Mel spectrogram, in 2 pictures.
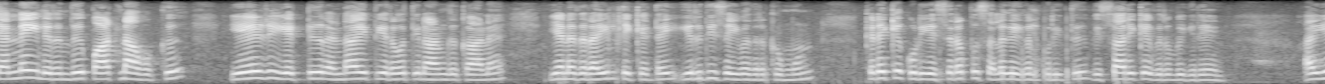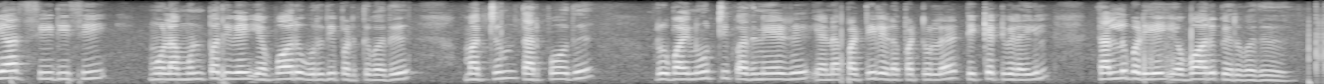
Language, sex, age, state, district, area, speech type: Tamil, female, 60+, Tamil Nadu, Viluppuram, rural, read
